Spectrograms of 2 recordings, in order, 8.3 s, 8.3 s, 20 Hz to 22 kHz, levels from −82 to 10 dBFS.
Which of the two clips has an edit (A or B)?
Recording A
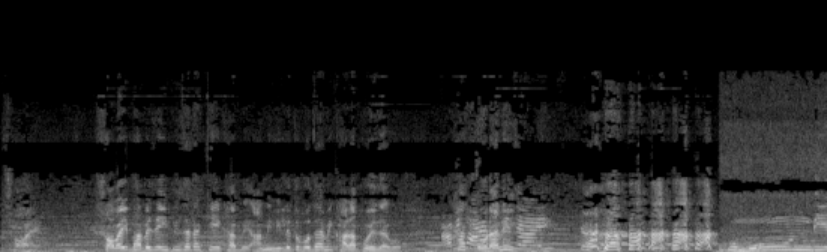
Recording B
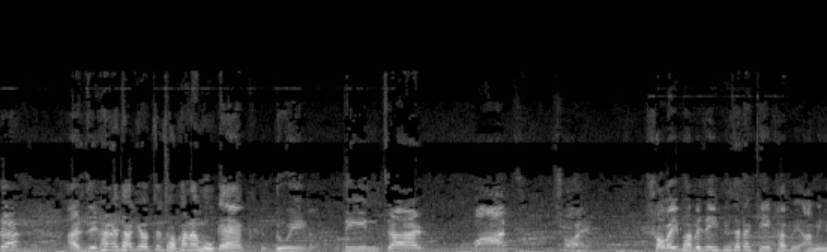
A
